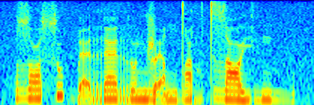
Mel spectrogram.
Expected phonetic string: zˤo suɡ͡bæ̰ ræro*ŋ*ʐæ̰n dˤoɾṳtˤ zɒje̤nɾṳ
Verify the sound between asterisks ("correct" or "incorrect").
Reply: incorrect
